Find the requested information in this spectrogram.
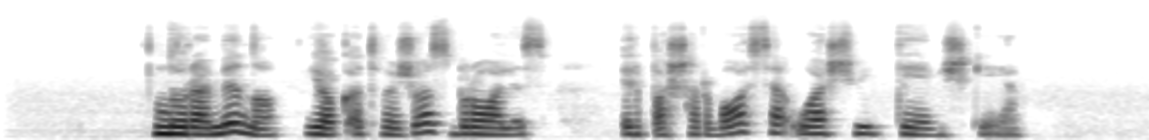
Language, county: Lithuanian, Kaunas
